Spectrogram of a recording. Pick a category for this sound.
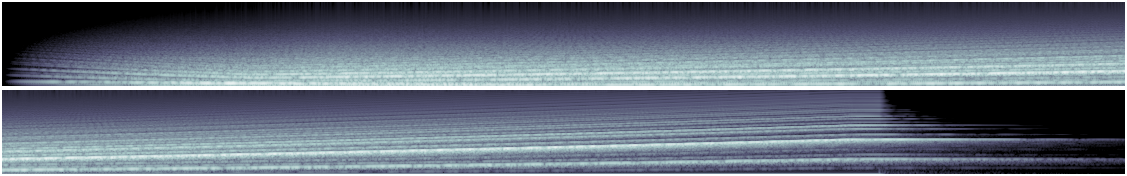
Sound effects > Electronic / Design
